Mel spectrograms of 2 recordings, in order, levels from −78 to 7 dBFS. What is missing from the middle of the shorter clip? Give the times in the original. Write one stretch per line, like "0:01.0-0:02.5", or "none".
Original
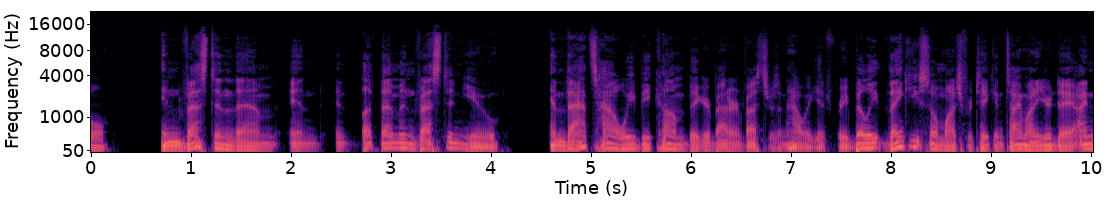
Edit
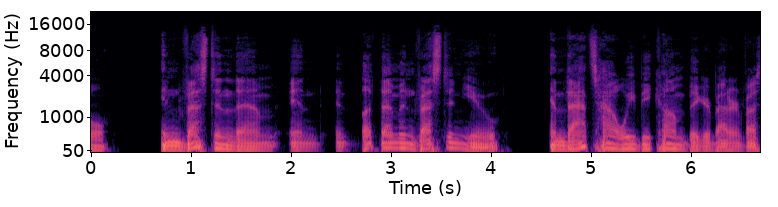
none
